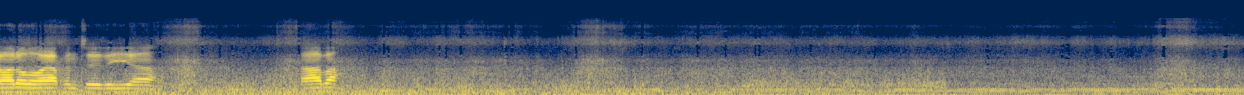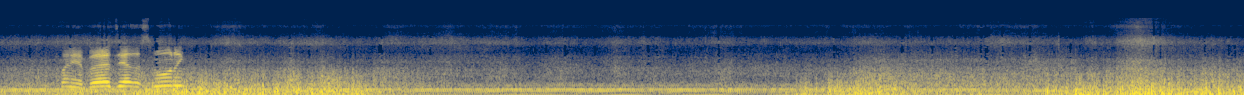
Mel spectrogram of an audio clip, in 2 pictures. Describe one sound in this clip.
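Water washes and splashes against a boat's hull.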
